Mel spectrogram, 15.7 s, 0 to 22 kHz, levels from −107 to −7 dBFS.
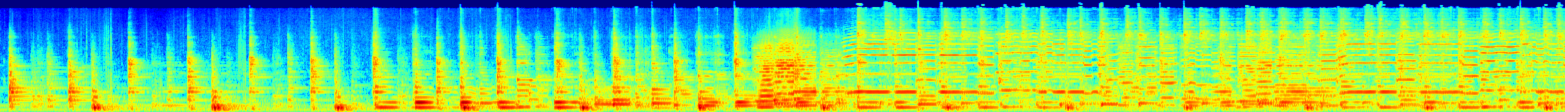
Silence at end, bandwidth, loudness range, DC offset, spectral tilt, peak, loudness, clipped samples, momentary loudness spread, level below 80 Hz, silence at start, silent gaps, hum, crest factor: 0 s; 19 kHz; 5 LU; under 0.1%; -4 dB/octave; -2 dBFS; -23 LUFS; under 0.1%; 10 LU; -56 dBFS; 0.1 s; none; none; 20 dB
